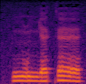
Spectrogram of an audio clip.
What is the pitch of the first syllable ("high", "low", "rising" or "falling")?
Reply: low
